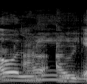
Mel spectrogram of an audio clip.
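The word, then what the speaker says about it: Auli'i: Oli. It's like A-U-L-I apostrophe I.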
